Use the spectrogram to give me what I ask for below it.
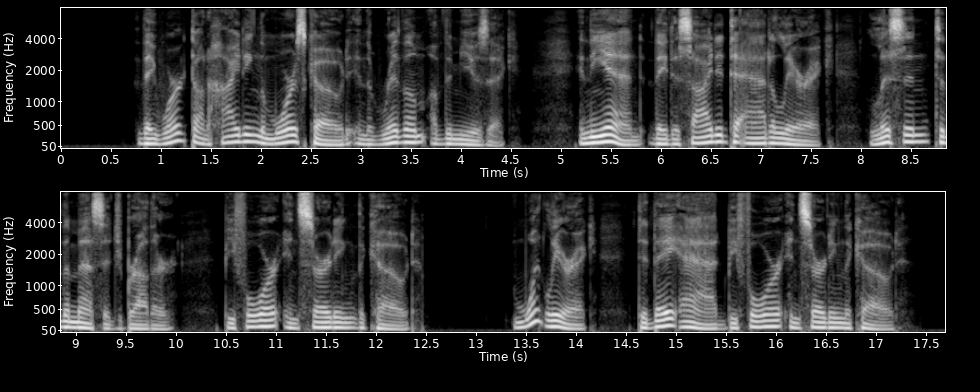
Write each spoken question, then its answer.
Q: What lyric did they add before inserting the code?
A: They added the lyric, "Listen to the message, brother," before inserting the code.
